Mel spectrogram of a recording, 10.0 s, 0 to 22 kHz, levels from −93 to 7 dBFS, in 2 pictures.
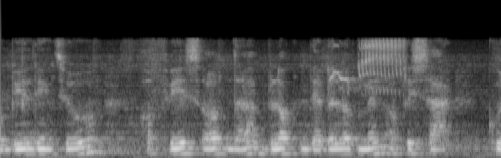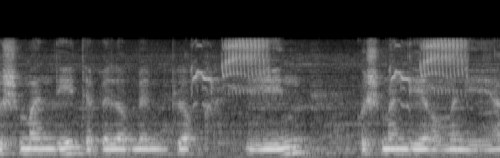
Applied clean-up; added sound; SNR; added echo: none; Bird; 8 dB; reverberation time 0.3 s.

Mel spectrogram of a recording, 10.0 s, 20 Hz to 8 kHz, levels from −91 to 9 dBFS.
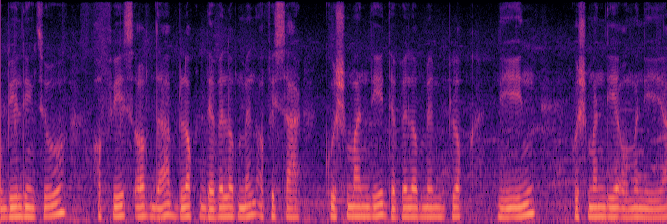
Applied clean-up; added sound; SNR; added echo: none; none; none; none.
